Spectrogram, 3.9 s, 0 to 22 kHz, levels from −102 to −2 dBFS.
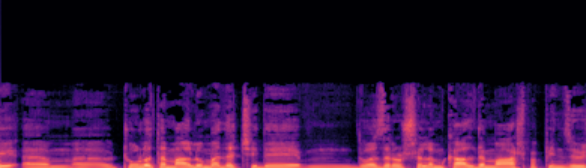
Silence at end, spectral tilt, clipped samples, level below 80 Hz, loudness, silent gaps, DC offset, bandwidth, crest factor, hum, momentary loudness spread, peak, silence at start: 0 s; -6.5 dB/octave; under 0.1%; -62 dBFS; -28 LUFS; none; under 0.1%; 11 kHz; 16 dB; none; 7 LU; -10 dBFS; 0 s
